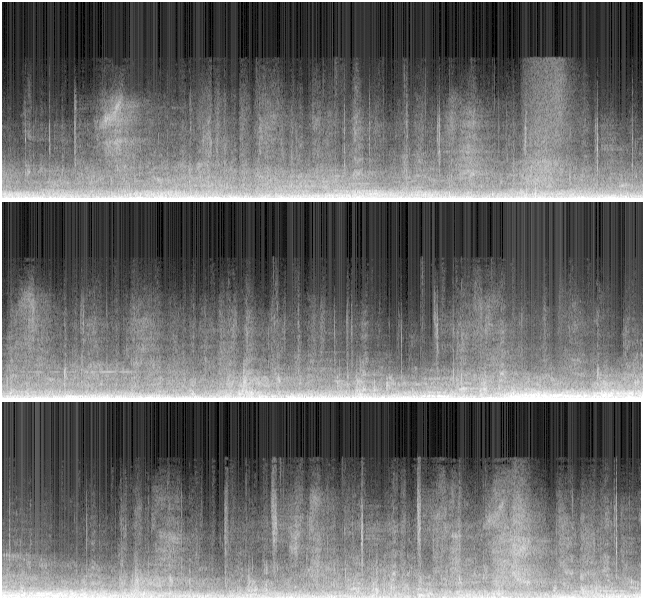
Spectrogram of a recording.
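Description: Small footsteps patter across creaking wooden floorboards.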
